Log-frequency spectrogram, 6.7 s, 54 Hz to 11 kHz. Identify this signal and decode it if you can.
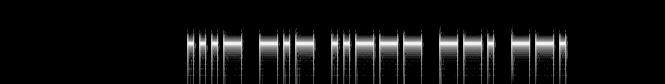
Morse code, heard as a keyed tone, about 20 wpm, 700 Hz. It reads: VK2GG
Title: DXCC-100 Call Signs - 5 Characters - 20wpm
